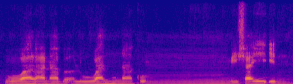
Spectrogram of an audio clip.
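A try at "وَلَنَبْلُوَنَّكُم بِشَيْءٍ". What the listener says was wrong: Bagus, ahsantum.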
